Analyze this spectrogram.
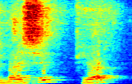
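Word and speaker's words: laissez-faire: এই French word দুটিতে জেড মানে সাইলেন্ট থাকছে। অর্থাৎ এগুলো হচ্ছে লাইসে ফেয়ার এবং রেন্ডে ভাস। রেন্ডেজ ভাস, নট রেন্ডেজ vase, it ইজ রেন্ডে vase.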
